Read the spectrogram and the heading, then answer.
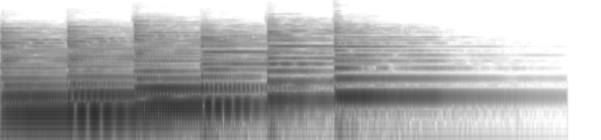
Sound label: F Iwato, scale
